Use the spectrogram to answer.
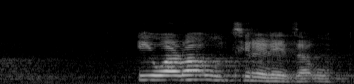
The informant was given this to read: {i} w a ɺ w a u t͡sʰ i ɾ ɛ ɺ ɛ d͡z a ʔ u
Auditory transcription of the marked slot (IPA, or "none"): i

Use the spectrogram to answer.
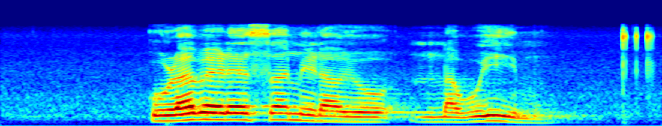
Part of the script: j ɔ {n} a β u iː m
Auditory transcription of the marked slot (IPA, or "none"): n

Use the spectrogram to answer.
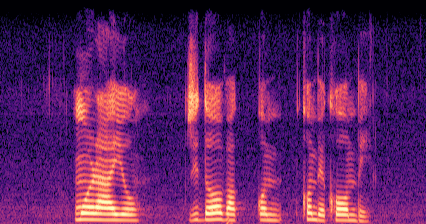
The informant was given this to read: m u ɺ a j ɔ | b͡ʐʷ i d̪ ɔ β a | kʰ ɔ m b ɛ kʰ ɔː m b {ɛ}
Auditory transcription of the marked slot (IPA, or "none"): ɛ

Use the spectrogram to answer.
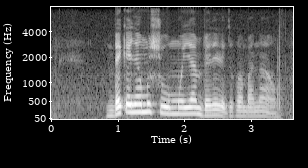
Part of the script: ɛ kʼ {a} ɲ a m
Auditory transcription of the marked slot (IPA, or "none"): ɛ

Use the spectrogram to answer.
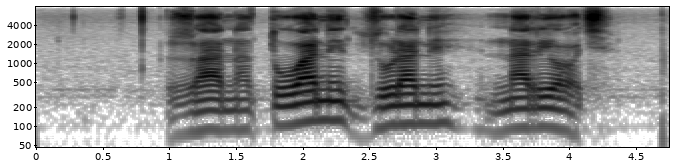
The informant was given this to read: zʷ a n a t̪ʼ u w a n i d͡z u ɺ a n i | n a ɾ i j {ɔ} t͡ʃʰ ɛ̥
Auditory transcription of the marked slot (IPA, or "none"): ɔː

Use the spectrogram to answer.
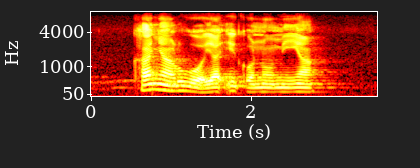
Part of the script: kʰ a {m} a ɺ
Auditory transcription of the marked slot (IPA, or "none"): ɲ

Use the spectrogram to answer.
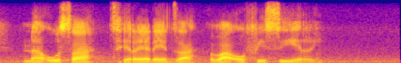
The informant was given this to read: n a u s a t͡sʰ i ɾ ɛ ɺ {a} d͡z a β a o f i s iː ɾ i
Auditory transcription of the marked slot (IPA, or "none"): ɛ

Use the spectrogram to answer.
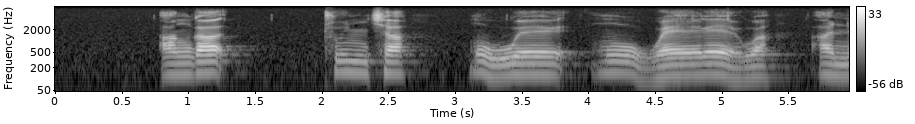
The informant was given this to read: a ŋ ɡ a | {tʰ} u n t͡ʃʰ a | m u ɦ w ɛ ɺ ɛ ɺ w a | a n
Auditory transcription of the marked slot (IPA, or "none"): tʰ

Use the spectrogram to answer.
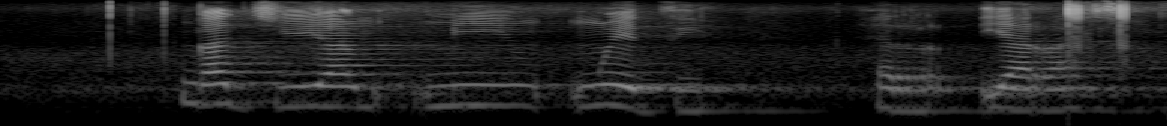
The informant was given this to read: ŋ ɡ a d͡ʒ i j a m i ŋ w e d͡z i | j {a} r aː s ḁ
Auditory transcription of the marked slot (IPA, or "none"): a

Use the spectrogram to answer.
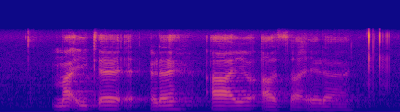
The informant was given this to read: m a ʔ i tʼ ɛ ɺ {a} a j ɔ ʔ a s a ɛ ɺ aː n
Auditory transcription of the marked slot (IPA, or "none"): ɛ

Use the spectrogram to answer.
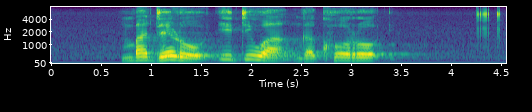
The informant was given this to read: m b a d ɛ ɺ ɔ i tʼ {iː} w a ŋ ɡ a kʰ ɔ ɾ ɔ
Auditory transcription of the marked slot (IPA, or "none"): i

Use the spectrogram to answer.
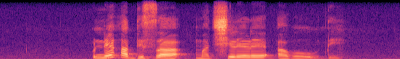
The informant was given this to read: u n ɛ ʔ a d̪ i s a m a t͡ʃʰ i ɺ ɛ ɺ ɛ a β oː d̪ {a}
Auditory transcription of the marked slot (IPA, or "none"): i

